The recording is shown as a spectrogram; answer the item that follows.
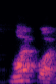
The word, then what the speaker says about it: patois: Yeah, the spelling for it is kind of not the same way it sound like how it's spelled. Cause it's spelled Patious. You know what I mean? It's spelling, but the pronunciation is Patois. Putwa.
